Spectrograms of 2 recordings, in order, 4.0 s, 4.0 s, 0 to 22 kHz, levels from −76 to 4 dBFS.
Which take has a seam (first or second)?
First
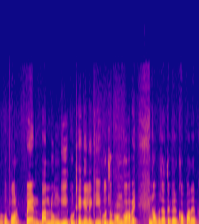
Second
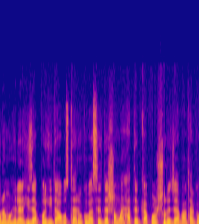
first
